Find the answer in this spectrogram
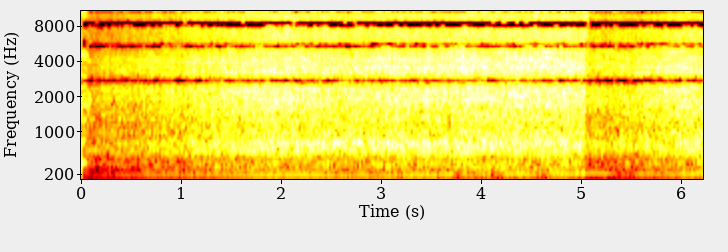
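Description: A steady machine noise, a roar with a low hum under it, building up over the first two seconds and dipping briefly about five seconds in.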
